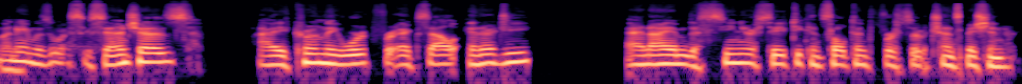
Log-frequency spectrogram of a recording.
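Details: Adult man speaking; normal speech.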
